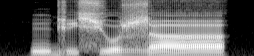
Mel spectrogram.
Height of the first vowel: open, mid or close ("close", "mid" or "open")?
close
